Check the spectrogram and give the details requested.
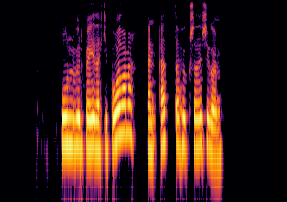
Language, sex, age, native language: Icelandic, female, 40-49, Icelandic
